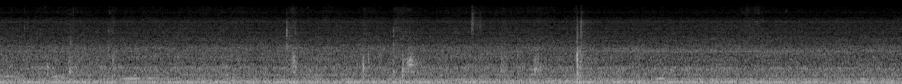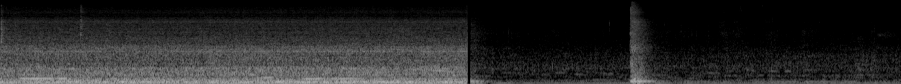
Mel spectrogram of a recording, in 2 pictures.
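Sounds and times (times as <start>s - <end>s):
electric motor hum: 0.0s - 13.7s.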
